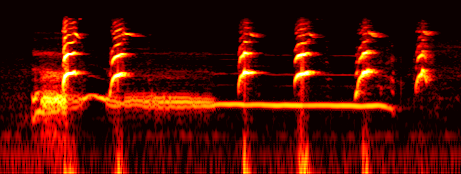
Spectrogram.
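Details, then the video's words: Dog barks, short and sharp, about six in four seconds, over a steady low drawn-out hum or whine. "Dog Howler"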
